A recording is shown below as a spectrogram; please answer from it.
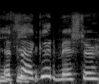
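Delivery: very high, put-on little kid voice. Retelling a conversation with another person, in a little kid voice. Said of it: "That was actually a really good kid voice".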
